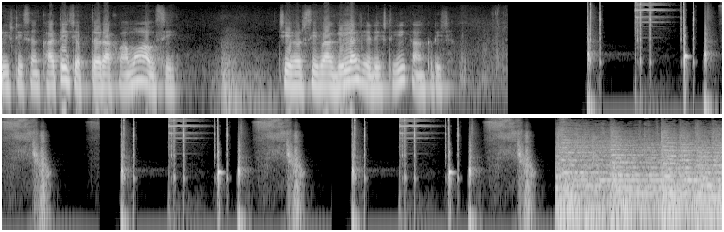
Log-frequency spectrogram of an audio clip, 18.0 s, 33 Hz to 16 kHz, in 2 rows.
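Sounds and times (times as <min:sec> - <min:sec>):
sharp mouse clicks: 0:07.3 - 0:09.4, 0:10.5 - 0:12.8, 0:13.4 - 0:15.6.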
